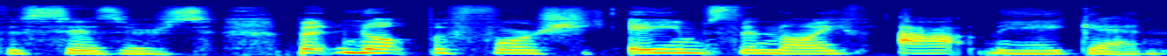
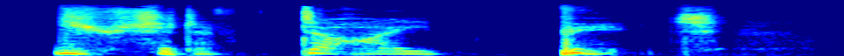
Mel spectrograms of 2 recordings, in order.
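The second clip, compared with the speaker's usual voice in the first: sharp, hissed delivery; 2 semitones lower, 3 dB quieter than usual. Pulling the narrator down on the stairs, she speaks into the narrator's ear, hissing. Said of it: "she hisses into my ear".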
